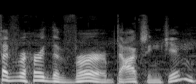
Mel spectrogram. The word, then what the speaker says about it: doxing: Okay, so anyway, the bulletin says law enforcement at risk for harassment and identity theft through doxing. Did I pronounce that right? Doxing. – Yeah. – D-O-X-I-N-G.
